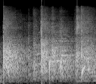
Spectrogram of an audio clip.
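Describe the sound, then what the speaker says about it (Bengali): A small group claps for an uncle who has just won a gift in a claw-machine challenge game. The applause comes in short, loud, close bursts of hand claps that stop and restart about three times within a second. "চলো জোরে হাততালি কাকুর জন্য"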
